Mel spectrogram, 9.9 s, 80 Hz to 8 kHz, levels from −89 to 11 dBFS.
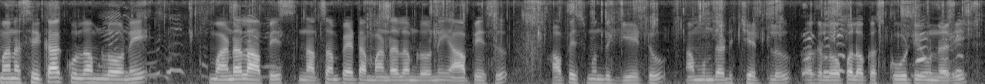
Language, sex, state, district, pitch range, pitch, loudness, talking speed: Telugu, male, Andhra Pradesh, Srikakulam, 115-135 Hz, 125 Hz, -20 LUFS, 130 wpm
